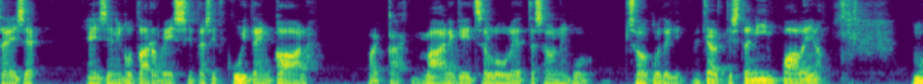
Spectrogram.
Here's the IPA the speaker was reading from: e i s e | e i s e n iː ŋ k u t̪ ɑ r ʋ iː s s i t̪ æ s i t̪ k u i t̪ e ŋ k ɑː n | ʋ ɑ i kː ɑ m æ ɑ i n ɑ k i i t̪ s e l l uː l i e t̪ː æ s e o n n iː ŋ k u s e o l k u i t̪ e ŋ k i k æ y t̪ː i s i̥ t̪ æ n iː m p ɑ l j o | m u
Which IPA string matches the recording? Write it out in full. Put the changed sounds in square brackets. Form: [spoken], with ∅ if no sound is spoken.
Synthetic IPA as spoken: e i s e | e i s e n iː ŋ k u t̪ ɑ r ʋ iː s s i t̪ æ s i t̪ k u i t̪ e ŋ k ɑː n | ʋ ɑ i kː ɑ m æ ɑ i n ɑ k i i t̪ s e l l uː l i e t̪ː æ s e o n n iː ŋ k u s e o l k u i t̪ e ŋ k i k æ y t̪ː i s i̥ t̪ æ n iː m p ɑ l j o | m u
